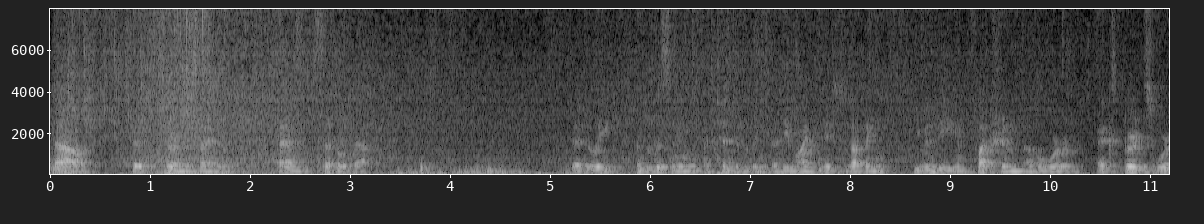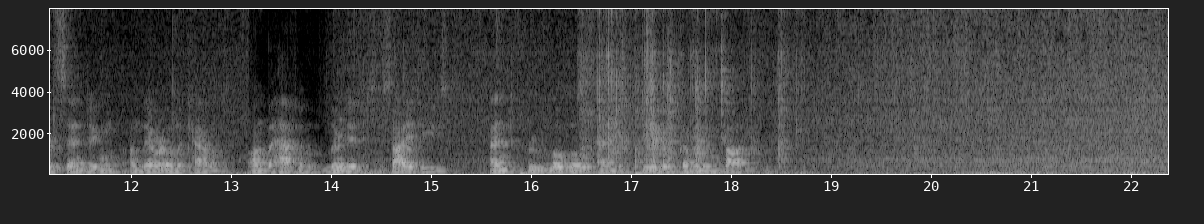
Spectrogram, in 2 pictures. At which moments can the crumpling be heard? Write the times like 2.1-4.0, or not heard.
0.0-1.6, 16.4-18.8.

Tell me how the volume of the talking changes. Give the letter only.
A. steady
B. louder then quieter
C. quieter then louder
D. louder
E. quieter
A.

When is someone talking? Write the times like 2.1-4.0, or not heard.
0.0-3.2, 5.2-18.2.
